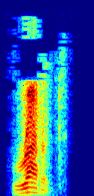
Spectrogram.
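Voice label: "rabbit", English word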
